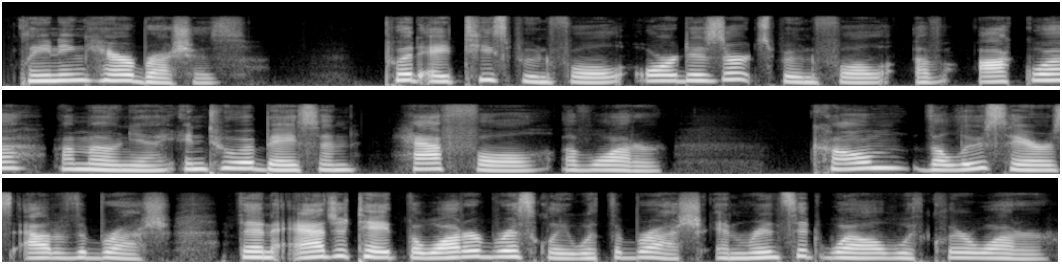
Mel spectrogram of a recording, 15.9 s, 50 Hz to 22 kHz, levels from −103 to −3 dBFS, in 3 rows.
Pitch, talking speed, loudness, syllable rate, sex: 215 Hz, 150 wpm, -20 LUFS, 4.7 syllables/s, female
